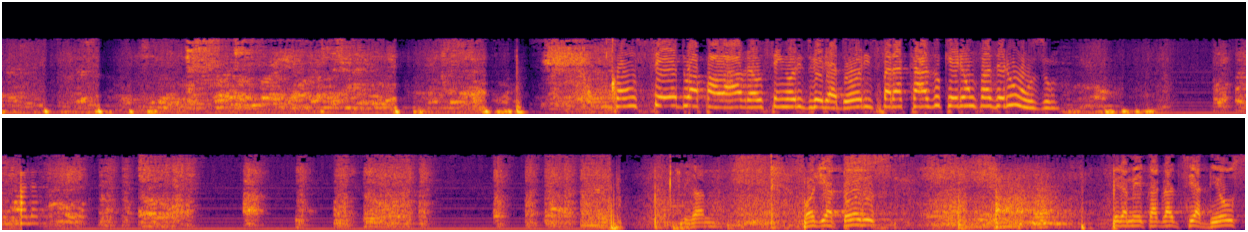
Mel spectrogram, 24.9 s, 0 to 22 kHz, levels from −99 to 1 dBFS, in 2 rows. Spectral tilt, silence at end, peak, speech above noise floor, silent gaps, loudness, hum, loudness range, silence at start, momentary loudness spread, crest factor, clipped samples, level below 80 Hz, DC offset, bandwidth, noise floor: -4 dB/octave; 0 s; 0 dBFS; 24 dB; none; -22 LUFS; none; 9 LU; 0 s; 13 LU; 22 dB; under 0.1%; -38 dBFS; under 0.1%; 6 kHz; -44 dBFS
